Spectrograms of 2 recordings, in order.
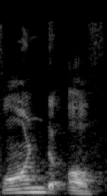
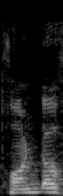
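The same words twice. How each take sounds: First: The f is made with lip and upper teeth. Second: The f is made with both lips together. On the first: The speaker calls it right. "પણ ફોન્ડ ઓફ એવું કહેવાય" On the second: The speaker calls it wrong. "નહીં"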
